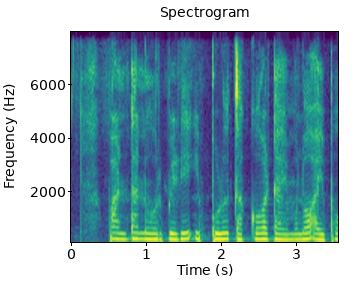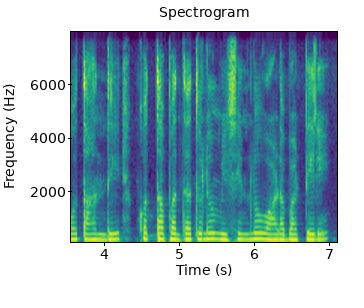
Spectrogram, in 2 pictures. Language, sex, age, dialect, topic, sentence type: Telugu, female, 18-24, Telangana, agriculture, statement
